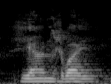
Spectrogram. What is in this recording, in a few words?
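"gianrbai" bearded vulture, Zapotec; animals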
